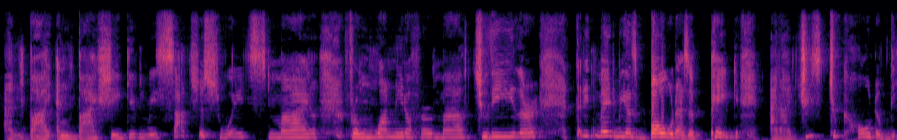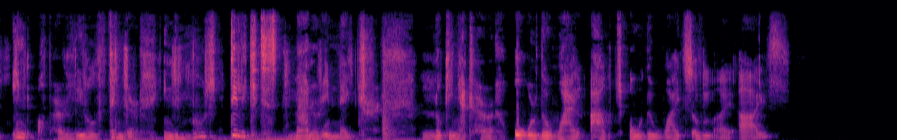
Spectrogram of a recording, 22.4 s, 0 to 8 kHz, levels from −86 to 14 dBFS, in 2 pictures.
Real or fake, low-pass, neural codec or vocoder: real; 7.2 kHz; none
